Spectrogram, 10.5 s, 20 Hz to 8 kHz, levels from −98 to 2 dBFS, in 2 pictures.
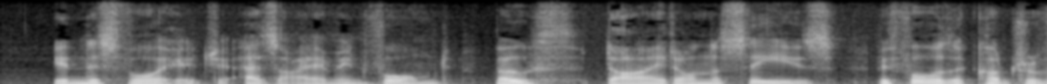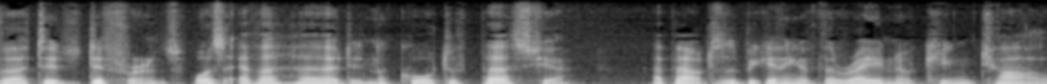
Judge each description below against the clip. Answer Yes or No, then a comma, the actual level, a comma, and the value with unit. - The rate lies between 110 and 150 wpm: No, average, 190 wpm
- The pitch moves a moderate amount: No, wide, 7.3 semitones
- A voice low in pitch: Yes, low, 105 Hz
